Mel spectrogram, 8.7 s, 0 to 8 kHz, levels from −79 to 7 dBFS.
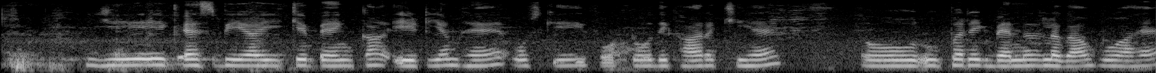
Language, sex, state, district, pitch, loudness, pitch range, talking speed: Hindi, female, Haryana, Jhajjar, 200 Hz, -17 LUFS, 195-215 Hz, 140 wpm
